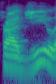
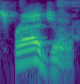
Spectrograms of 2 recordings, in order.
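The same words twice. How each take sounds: First: It is pronounced in a French-sounding way. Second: It is pronounced the ordinary English way. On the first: "he pronounces that fragile and says, didn't he say, "Oh, it must be French"" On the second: "on the outside of the box it says fragile"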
